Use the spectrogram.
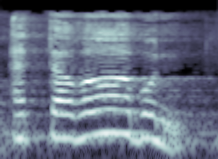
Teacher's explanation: يوم يجمعكم، كل جيم في القرآن عليها سكون قلقلها، يجمعكم ليوم الجمع، والجيم في القرآن لازم تعطش، الجمع، ذلك يوم التغابن، يوم مرققة، التغابن الغين هنا بالمد بتاعها مفخم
